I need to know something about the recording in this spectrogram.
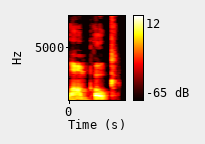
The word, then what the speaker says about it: Lompoc: okay, Is it Lompoc or is it Lompoc? the locals pronounce it Lompoc.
